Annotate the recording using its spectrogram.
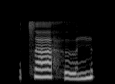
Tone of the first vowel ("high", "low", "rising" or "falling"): high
